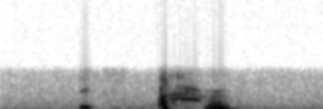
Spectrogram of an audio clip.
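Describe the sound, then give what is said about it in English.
A brief throaty catch, then two harsh, sputtering coughs in quick succession, fairly loud, from someone choking on coffee, with no talking around them. “And coffee, cough, choke, choke, land.”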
